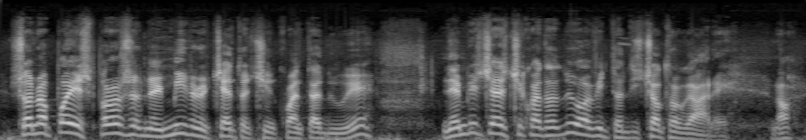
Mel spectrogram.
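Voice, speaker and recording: A man talks very fast in a high pitch with very wide pitch swings. He leaves long, frequent pauses. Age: 80s+. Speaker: retired cyclist and runner. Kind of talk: casual chat.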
